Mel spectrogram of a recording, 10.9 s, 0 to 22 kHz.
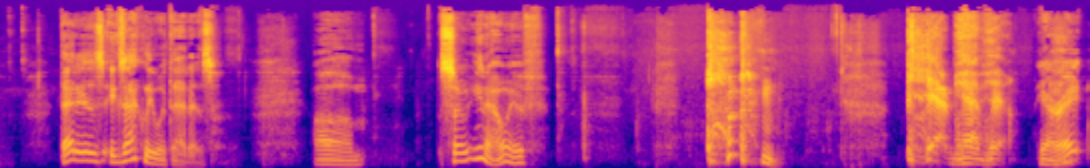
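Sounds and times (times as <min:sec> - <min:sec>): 
speech: 0:00.6 - 0:02.3, 0:03.2 - 0:03.7, 0:04.4 - 0:05.5, 0:07.1 - 0:07.9, 0:09.2 - 0:10.8
person coughing harshly: 0:07.1 - 0:07.9, 0:09.1 - 0:10.2.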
